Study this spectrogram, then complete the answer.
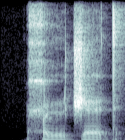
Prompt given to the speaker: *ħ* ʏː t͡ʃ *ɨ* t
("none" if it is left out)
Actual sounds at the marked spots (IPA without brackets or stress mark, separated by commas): ħ, ɛ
